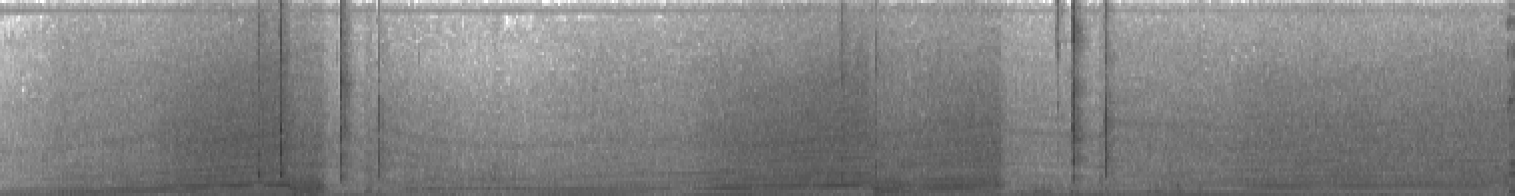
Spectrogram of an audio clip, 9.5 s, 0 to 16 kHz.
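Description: A simulated V10 race car engine in a sim racing game revs and drones with rising, falling pitch, punctuated by sharp pops and crackles around shifts; loud and steady throughout.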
